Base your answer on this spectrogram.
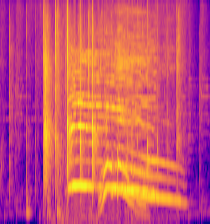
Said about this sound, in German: Kleinen Zwischenapplaus.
